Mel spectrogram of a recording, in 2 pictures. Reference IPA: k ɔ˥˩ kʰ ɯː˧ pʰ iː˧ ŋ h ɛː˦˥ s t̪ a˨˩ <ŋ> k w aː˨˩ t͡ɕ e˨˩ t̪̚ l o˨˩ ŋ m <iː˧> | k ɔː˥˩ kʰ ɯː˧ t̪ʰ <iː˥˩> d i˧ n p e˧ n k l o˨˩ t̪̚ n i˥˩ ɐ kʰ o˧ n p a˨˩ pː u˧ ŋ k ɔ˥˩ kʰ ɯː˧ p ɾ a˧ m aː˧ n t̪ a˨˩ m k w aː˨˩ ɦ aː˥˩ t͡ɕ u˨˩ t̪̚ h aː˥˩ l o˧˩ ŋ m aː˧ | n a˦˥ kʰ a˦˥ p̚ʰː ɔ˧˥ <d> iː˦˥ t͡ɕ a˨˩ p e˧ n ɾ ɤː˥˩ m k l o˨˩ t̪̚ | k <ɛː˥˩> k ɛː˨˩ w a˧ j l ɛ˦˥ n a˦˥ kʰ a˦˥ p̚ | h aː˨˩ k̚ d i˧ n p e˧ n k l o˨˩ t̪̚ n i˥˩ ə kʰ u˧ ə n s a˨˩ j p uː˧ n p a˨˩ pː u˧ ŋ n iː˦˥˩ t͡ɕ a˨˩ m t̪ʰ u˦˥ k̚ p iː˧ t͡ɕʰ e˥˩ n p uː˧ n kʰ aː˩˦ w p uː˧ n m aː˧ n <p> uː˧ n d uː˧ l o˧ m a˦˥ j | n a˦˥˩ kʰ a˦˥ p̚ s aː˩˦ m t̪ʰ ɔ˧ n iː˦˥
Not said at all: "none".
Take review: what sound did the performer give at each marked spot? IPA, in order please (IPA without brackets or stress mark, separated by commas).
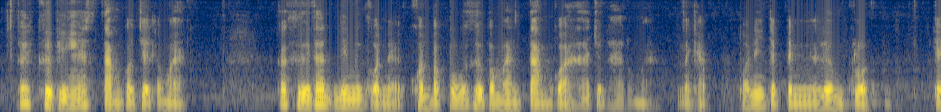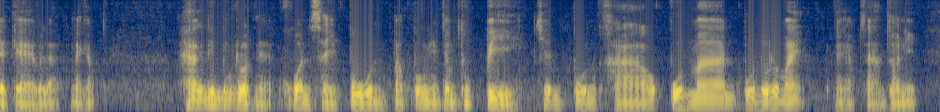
m, aː˧, aː˥˩, n, ɛː˨˩, p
